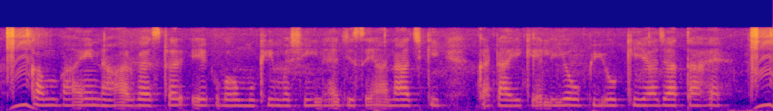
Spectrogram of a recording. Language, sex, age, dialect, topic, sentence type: Hindi, female, 25-30, Awadhi Bundeli, agriculture, statement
